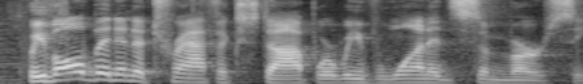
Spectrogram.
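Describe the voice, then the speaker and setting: On a very clean recording with a silent background, a man speaks at a medium pitch. He moves at a fairly quick pace with lively intonation. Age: young. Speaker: TV news anchor and reporter. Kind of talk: TV news feature package narration. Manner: energetic.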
